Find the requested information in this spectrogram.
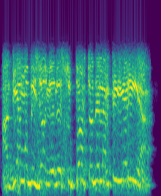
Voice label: voice message art command, crew tanks italian

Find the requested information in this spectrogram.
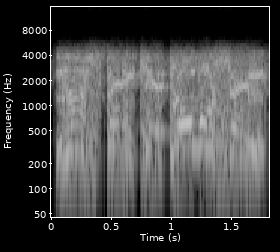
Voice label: voice message player tank hit, crew tanks serbian

